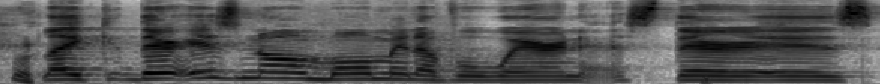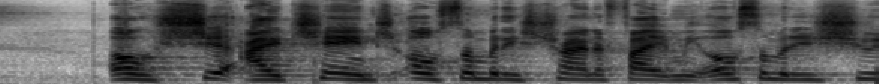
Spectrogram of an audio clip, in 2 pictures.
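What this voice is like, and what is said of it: Usual voice. Nothing is said of it.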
